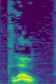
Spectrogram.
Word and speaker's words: Palau: Now let's go to the next one in the Mariana Palau. How do you say that one again? Palau? – Palau.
